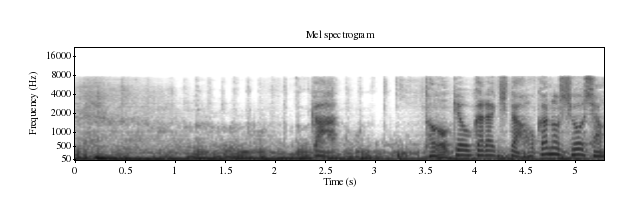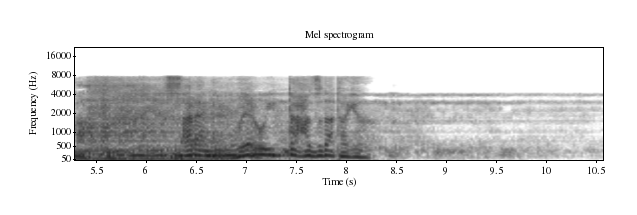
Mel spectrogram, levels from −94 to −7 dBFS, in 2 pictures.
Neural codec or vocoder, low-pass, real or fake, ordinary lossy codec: codec, 16 kHz, 2 kbps, X-Codec, WavLM features, trained on Multilingual LibriSpeech; none; fake; none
